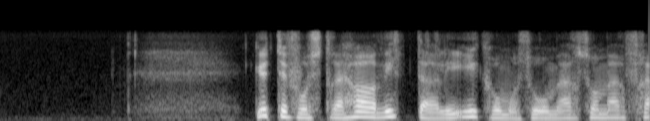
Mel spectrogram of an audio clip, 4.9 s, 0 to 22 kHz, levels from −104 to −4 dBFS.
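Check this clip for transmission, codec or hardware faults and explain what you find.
No transmission, codec or hardware faults can be heard in this speech clip. It carries the sound of an AMR wideband (HD Voice) link, with nothing above about 7.2 kHz and any coding damage faint at most, which fits the codec's top rate of around 23.85 kbit/s.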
